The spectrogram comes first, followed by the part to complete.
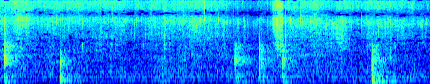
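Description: Wooden spatula stirring prawns and masala in a pressure cooker pot over a steady sizzle, with a few short scrapes against the pot.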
